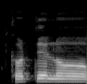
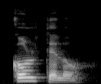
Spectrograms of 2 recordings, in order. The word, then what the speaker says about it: coltello: Coltello, of course, it's a knife. Coltello. It's not coltello, but coltello. Okay, we have la forchetta, coltello, and cucaio, cucaio, something like that.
